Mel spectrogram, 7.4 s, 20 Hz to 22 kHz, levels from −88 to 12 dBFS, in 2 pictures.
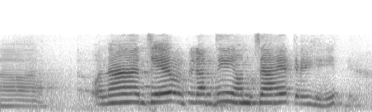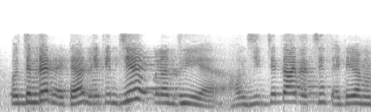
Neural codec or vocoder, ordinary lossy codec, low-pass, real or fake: codec, 16 kHz, 0.5 kbps, X-Codec, HuBERT features, trained on general audio; none; 7.2 kHz; fake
